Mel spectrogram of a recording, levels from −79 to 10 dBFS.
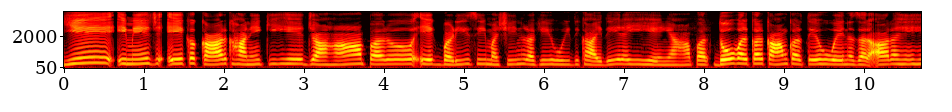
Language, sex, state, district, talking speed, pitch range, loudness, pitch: Hindi, female, Bihar, Begusarai, 160 wpm, 215-245 Hz, -18 LUFS, 230 Hz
